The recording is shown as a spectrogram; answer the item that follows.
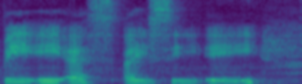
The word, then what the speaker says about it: Besace: It's actually spelt B-E-S-A-C-E, so up until now I've always pronounced it South Bank Besace or Besace, but obviously it should be pronounced Besace.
